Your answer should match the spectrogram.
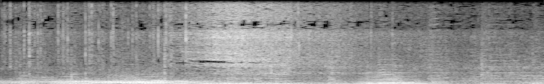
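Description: Background music with a steady beat, and under it a brief hissing sizzle, about one to two seconds in, as liquid teriyaki sauce is poured into a hot pot of oil and garlic.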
